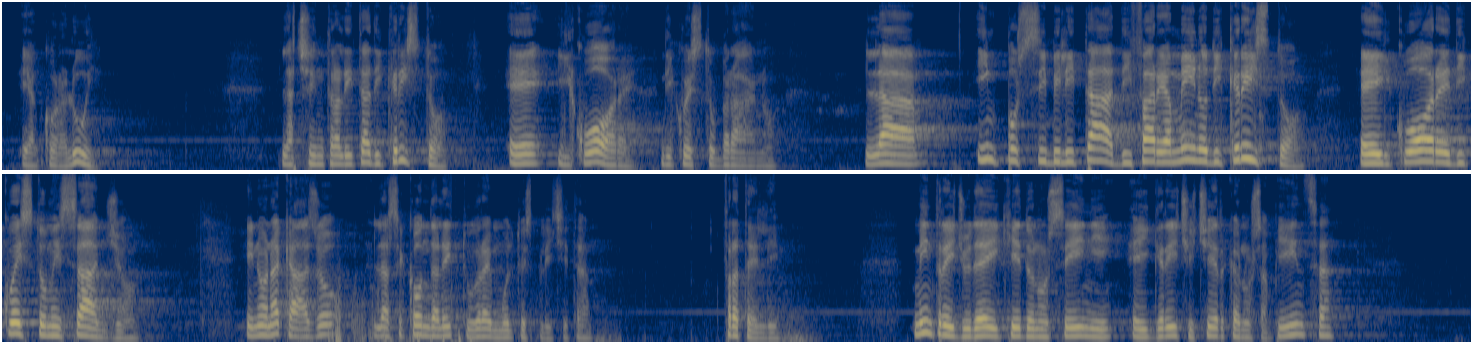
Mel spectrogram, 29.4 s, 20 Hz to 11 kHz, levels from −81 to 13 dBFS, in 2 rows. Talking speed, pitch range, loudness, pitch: 100 wpm, 135-185 Hz, -23 LUFS, 165 Hz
